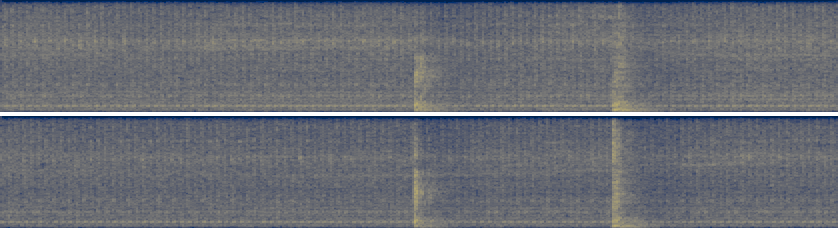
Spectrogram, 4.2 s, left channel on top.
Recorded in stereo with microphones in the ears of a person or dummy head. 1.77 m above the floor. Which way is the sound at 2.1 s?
75° right (ahead or behind).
